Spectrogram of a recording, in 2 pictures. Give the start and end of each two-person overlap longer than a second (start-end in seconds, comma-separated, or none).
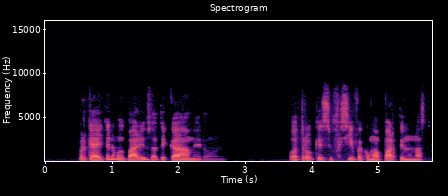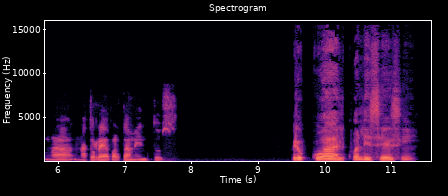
none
